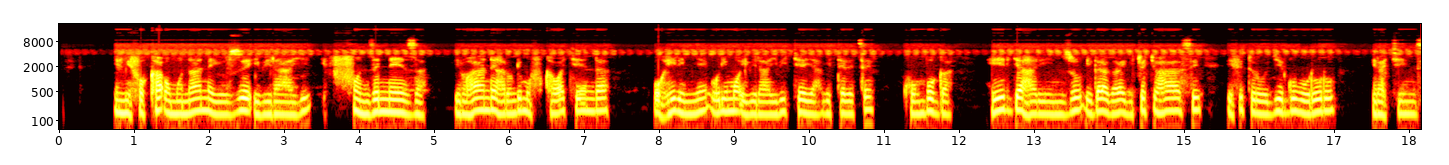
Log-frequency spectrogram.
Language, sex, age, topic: Kinyarwanda, male, 25-35, agriculture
